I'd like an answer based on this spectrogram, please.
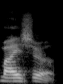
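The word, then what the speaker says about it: מעשר: Means tenth in Hebrew and is pronounced ma'asher. 10% of every penny of any increase the Lord gives you, you give to the church department or teacher.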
